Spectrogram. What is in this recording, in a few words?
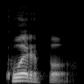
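"CUERPO", Spanish, male; mekanta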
